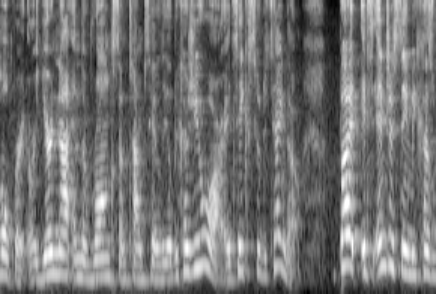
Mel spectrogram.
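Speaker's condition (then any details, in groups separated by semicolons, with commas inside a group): No condition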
